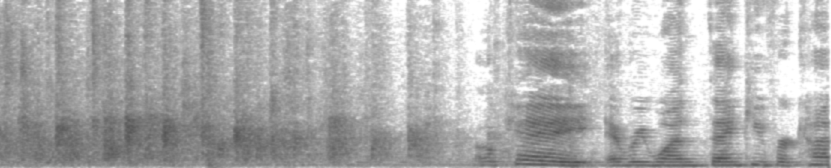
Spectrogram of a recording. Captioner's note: applause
